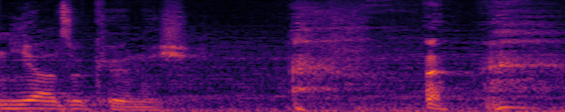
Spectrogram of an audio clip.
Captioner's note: chuckles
